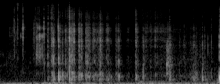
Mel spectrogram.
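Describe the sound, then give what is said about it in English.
Someone crunches a cinnamon-smelling snack taken from a box, giving a steady run of irregular, crackly bites and crinkles with no talking, ending on one sharper, louder crunch. “Definitely got the crunch factor.”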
